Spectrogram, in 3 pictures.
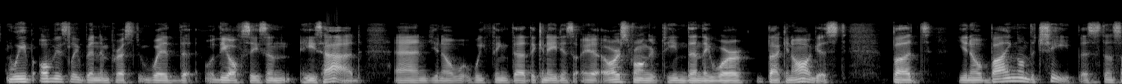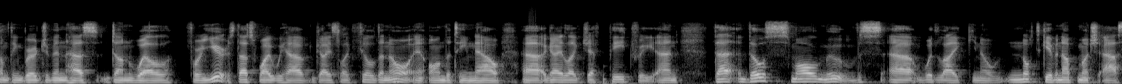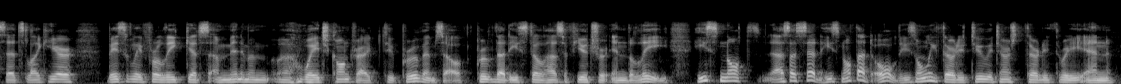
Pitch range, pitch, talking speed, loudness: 95-115 Hz, 100 Hz, 200 wpm, -21 LUFS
